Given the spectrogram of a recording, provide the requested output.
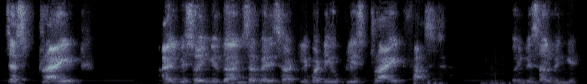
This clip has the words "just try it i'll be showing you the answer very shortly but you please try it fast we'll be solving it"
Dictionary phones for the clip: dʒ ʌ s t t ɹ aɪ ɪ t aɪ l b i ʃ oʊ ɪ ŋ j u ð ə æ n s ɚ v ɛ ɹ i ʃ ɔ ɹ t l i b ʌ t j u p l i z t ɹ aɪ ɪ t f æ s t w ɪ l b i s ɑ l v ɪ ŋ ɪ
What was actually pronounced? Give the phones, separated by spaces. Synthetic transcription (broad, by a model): dʒ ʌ s t t ɹ aɪ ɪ t aɪ l b i s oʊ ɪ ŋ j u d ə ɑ n s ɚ v ɛ ɹ i s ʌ ɹ t l i b ʌ t j u p l i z t ɹ aɪ ɪ t f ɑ s t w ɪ l b i s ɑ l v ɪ ŋ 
